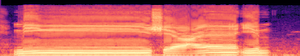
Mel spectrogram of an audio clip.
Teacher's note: Jadi ikhfa itu tidak dibaca ang, ing maupun ung ya, melainkan suara dengung yang keluarnya itu dari pangkal hidung.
